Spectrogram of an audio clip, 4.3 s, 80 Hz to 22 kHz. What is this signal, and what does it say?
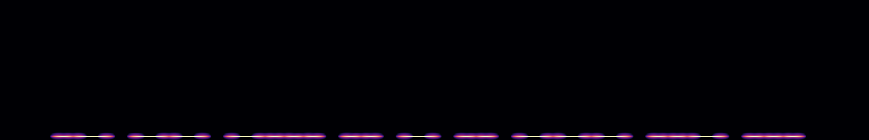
Morse code, heard as a keyed tone, about 25 wpm, 700 Hz. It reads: AMBITIOUS
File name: Nine Letter Words - 25wpm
